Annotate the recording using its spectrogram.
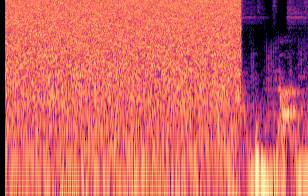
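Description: Loud TV static hiss, an even white-noise rush that cuts off suddenly near the end. A low beat of music comes in just after.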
